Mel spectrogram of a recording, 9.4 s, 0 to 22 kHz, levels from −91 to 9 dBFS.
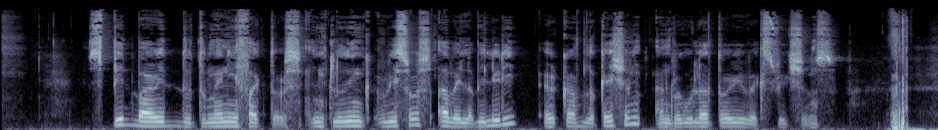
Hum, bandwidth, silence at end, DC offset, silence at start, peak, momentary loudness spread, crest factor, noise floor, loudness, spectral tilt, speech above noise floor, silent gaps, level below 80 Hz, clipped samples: none; 16.5 kHz; 0 s; under 0.1%; 0.05 s; 0 dBFS; 9 LU; 20 dB; -47 dBFS; -20 LUFS; -3.5 dB/octave; 27 dB; none; -40 dBFS; under 0.1%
